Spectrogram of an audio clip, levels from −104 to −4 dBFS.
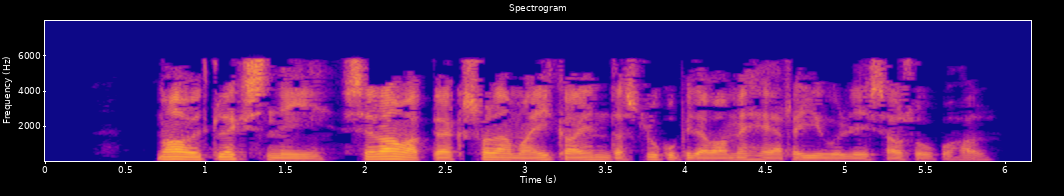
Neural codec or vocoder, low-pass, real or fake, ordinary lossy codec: none; 7.2 kHz; real; MP3, 24 kbps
